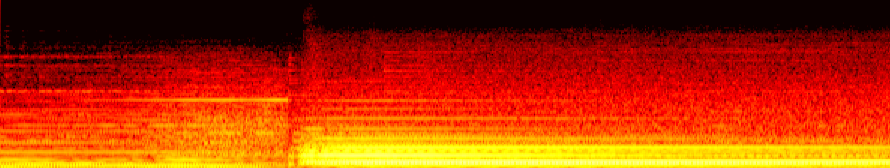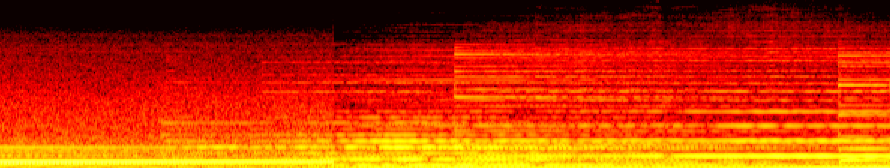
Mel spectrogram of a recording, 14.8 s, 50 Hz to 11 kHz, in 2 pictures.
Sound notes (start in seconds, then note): 2.5 bell tolling; 8.9 somber music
